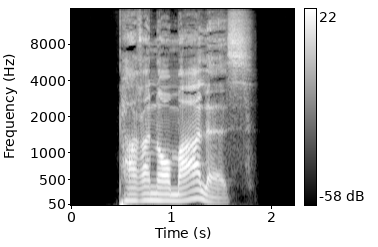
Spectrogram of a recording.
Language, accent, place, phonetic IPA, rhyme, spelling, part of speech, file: German, Germany, Berlin, [ˌpaʁanɔʁˈmaːləs], -aːləs, paranormales, adjective, De-paranormales.ogg
- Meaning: strong/mixed nominative/accusative neuter singular of paranormal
